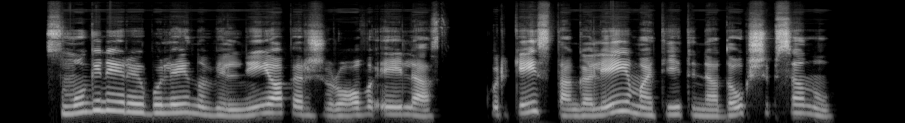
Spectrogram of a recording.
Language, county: Lithuanian, Kaunas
